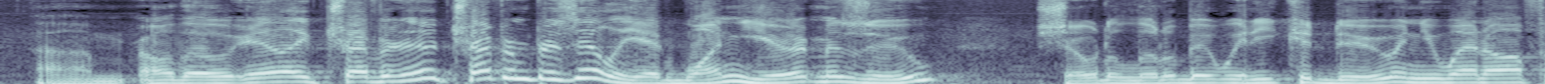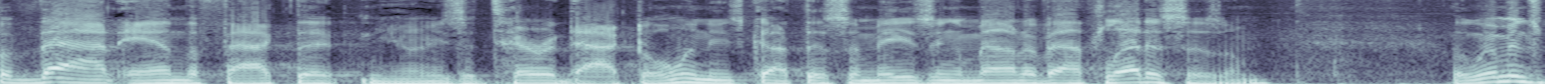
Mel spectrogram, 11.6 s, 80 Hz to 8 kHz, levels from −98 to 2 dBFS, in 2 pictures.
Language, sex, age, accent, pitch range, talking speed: English, male, 50-69, American, 105-135 Hz, 260 wpm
